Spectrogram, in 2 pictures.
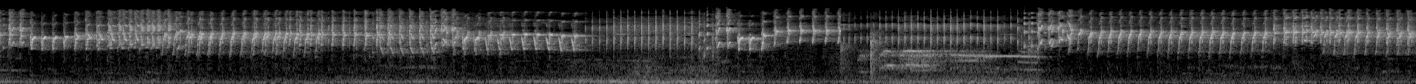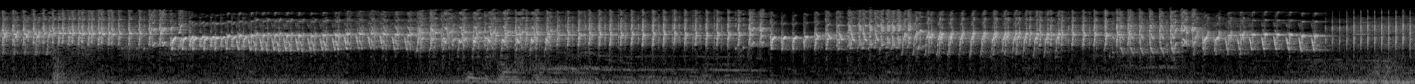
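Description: Fischer's lovebirds singing long, rapid chattering trills ('ngekek panjang'), made of fast ticking high notes run together for many seconds at a time. The chatter breaks off into scattered calls about six seconds in, resumes after about ten seconds, and dips again briefly near the end.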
